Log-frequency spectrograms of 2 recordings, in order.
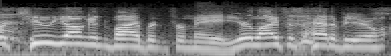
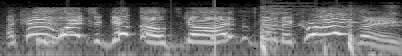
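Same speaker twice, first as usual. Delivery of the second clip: high character voice; 8 semitones higher than usual. Pretend. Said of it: "I'm just gonna be like".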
